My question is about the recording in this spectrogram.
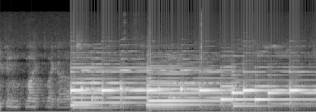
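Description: Upright piano played with both hands: loud sustained chords struck in a steady rhythm, starting about a second and a half in after a brief spoken word.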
